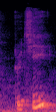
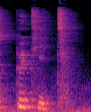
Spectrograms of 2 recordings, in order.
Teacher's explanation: If I add an E to petit, it becomes the feminine version of petit, little, and it becomes petite. So that final E breathes life into the consonant before it. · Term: E muet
